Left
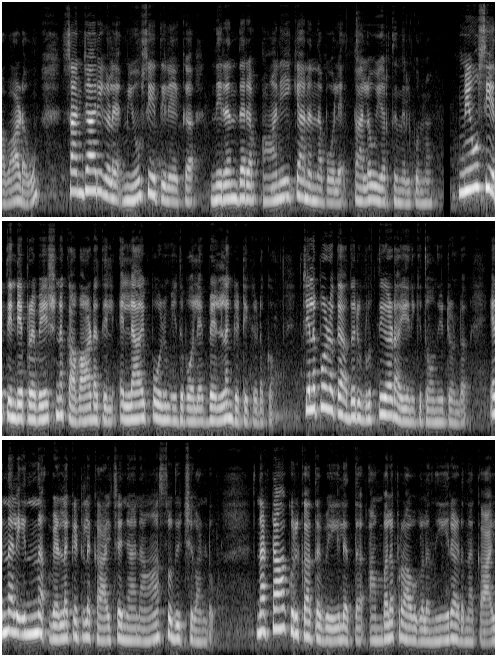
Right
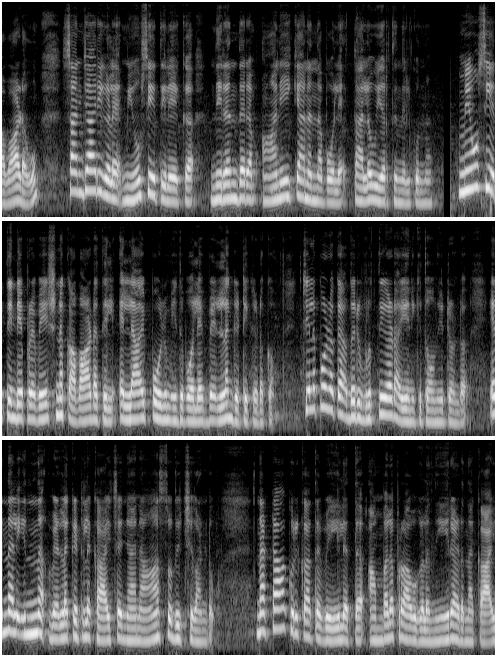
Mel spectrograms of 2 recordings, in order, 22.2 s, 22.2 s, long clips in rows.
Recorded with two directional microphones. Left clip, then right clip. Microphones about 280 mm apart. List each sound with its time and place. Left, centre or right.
0.1 s a woman's voice: centre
